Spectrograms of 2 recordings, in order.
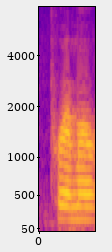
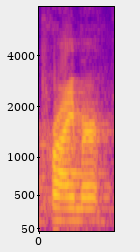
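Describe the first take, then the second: First: The word is said in an American way. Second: The word is said in an English way.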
